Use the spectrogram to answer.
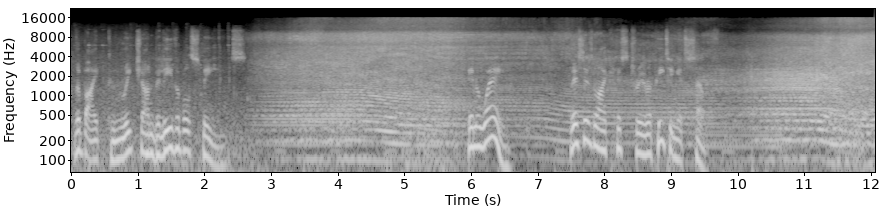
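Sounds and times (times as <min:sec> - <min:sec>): motorcycle engine buzzing at high revs: 0:02.6 - 0:12.0.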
